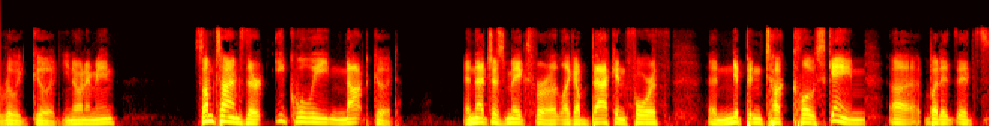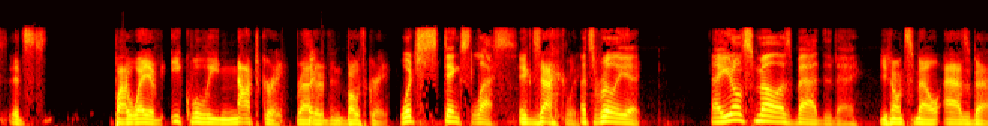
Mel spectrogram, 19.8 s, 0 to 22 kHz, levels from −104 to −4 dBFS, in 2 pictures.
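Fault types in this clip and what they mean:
burst of packet loss: At 8.55 to 8.67 s, right after "nip and tuck close", about 100 ms of audio never arrived in time. The receiver stretched the last sound across the hole while fading it down, then jumped ahead, so that stretch of speech is simply gone.
lost packet rebuilt from error correction: At 8.73 to 8.75 s, one 20 ms frame went missing, but the next packet carried a low-bitrate Opus backup copy. The decoder played that copy, so there is no gap, only a brief rougher, noisier patch.
short concealed packet loss: At 8.81 to 8.84 s, about 20 ms failed to reach the decoder. The receiver extrapolated the preceding sound to bridge it and blended back into the real signal, leaving a quick smear or wobble in the speech.
repeated packet loss (robotic sound): From 9.2 to 14.08 s, ending just before "stinks less", 20 separate gaps recur, the longest 86 ms. 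About 13% of the span is patched with continued sound, roughly 0.7 s, giving choppy, robotic speech with fragments missing.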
